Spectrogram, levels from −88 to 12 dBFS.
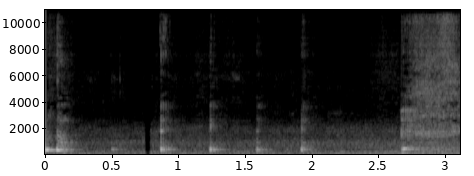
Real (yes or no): no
